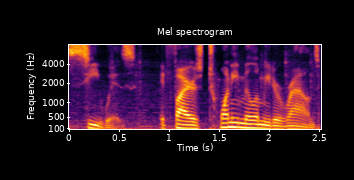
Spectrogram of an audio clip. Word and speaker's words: CIWS: The failank's closein weapon system seis pronounced sea whiz.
